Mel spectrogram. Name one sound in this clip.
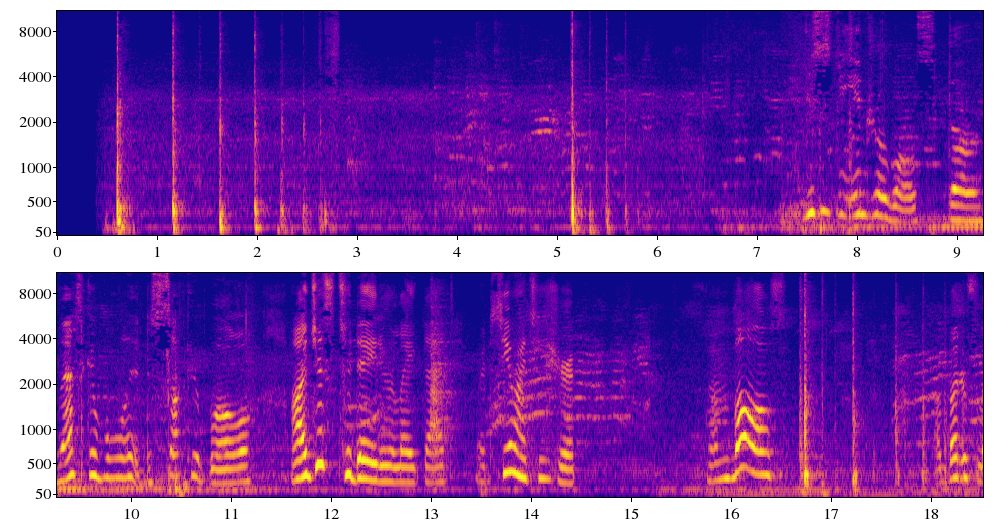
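Rubber balls drop and thud against cardboard.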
